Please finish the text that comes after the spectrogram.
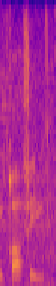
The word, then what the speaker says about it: Coffey: And I should just point out that coffee is not spelled like the beverage. Correct. Coffey.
